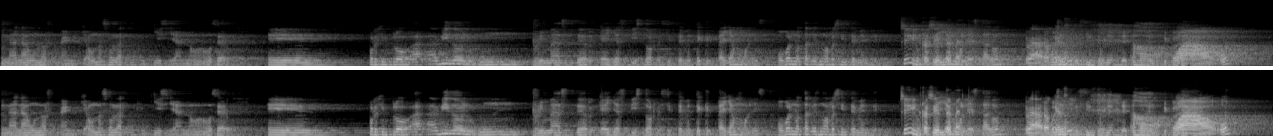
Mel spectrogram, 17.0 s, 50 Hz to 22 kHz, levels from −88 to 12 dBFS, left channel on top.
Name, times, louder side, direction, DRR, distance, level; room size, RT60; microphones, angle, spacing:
voice 1, 0.0-3.0 3.6-4.3 4.9-11.7 12.2-13.4 13.9-15.8, right 3 dB, 50° right, 10 dB, 0.6 m, -28 dB
voice 2, 12.0-12.8 13.7-14.3 14.8-16.4, right 7 dB, 80° right, 11 dB, 0.3 m, -22 dB
21.0 x 8.0 x 6.5 m, 2.8 s
head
